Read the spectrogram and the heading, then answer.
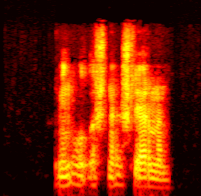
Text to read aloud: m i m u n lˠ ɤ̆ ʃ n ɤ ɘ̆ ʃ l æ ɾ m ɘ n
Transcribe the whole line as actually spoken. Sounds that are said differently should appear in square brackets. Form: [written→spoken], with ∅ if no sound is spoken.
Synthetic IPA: m i [m→n] u [n→∅] lˠ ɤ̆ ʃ n ɤ ɘ̆ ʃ l æ ɾ m ɘ n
